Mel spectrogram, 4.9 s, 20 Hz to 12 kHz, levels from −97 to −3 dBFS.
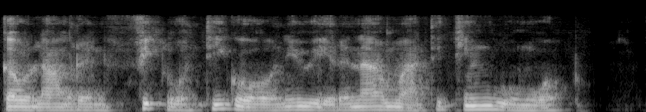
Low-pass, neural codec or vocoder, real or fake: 7.2 kHz; codec, 16 kHz, 4.8 kbps, FACodec; fake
